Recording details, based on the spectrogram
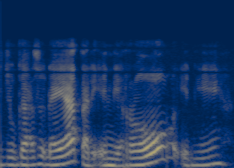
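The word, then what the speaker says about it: ρ: ini bacanya adalah row nih.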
